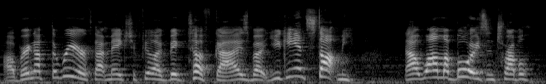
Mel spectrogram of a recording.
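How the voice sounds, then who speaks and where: A woman doing a furious, forceful country father. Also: fairly high pitch, lively intonation, brisk, faint music behind, voice pushed up. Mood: angry, belligerent. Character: furious, foul-mouthed rural father demanding his son back.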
